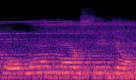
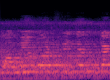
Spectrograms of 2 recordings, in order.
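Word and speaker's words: homeomorphism: তবে এগুলো আরেকটা ডেফিনেশন আছে তোমার হোমোমরফিজম বা টপোলজিক্যাল ম্যাপিং, আর 7-8 নাম্বার হোমোমরফিজম। homomorphism বা topological mapping A homo HOMEO এটা বানানটা হলো HOMEO হোমিও তাহলে হোমিও হবে হোমিওমরফিজম one BJ 1 on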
